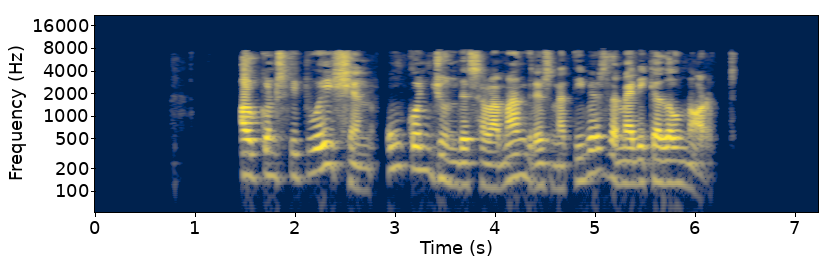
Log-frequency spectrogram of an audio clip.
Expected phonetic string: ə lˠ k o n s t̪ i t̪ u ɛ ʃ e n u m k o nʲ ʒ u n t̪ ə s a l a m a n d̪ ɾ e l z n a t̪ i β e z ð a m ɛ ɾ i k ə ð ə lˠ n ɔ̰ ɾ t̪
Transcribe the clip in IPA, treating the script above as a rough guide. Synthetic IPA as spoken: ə lˠ k o n s t̪ i t̪ u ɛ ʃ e n u ŋ k o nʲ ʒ u n d̪ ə s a l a m a n d̪ ɾ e z n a t̪ i β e z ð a m ɛ ɾ i k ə ð ə lˠ n ɔ̰ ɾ t̪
